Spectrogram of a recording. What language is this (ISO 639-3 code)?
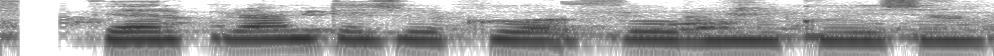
isl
